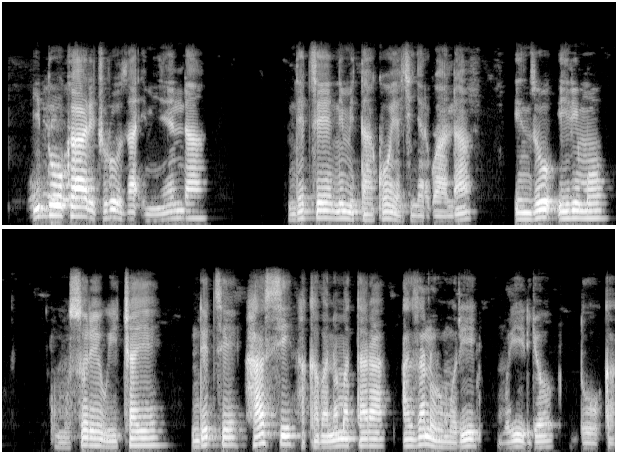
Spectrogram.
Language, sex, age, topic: Kinyarwanda, male, 25-35, finance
